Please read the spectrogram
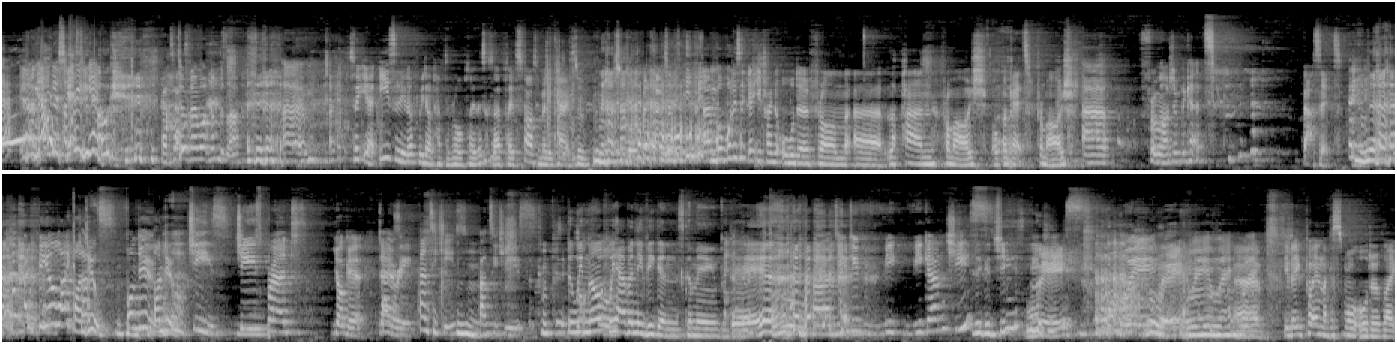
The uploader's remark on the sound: Be Our Guest LIVE at UKGE. A special live recording from UK Games Expo.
